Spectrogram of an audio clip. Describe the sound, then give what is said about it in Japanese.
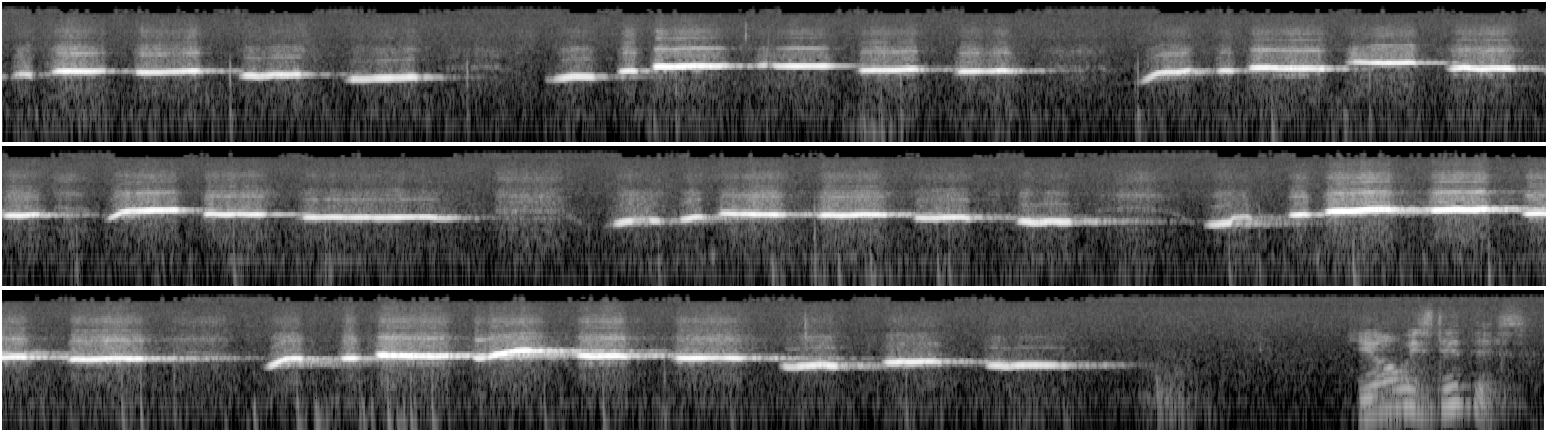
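A man whistles a slow, steady hymn tune from the hymn book in clear sustained notes with short breaths between phrases, fairly loud, ending with a brief burst of speech. “He would whistle from the hymn book.”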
